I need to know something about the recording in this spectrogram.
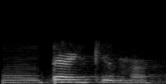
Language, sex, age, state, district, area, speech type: Tamil, female, 18-30, Tamil Nadu, Nilgiris, rural, conversation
